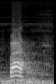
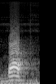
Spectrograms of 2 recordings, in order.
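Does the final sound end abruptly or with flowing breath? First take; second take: flowing breath; abrupt. First: Air keeps flowing out at the end. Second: The ending is stopped abruptly. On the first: The speaker calls it right. "Masih ada udara yang keluar ketika disukun" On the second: The speaker calls it wrong. "tidak dihentikan bat"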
